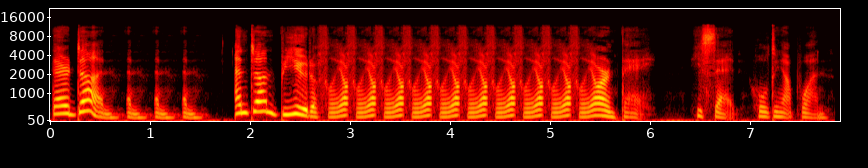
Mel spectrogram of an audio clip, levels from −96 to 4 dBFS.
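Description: Repeated frames: at 0.75 to 1.58 s, then 2.93 to 5.44 s, the same roughly 0.28 s block loops, a stuttering replay from compressed frames being sent repeatedly.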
